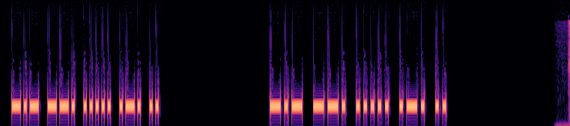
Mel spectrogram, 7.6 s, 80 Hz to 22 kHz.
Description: Morse code, heard as a keyed tone, about 32 wpm, 700 Hz. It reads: KG5RI KG5RI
